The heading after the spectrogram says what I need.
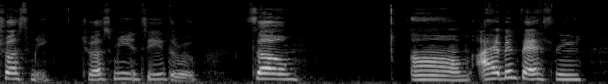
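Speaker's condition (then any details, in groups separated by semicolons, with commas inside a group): Cerebral palsy; present since birth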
